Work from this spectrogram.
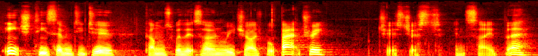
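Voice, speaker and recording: A man's voice: sits low, big pitch swings, moderate pace, a little mellow. A man presenting a product review in a conversational, explanatory way, partly scripted.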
